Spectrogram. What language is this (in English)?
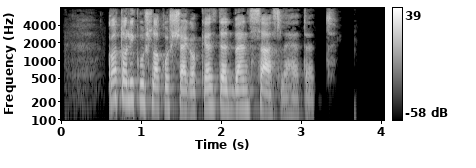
Hungarian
